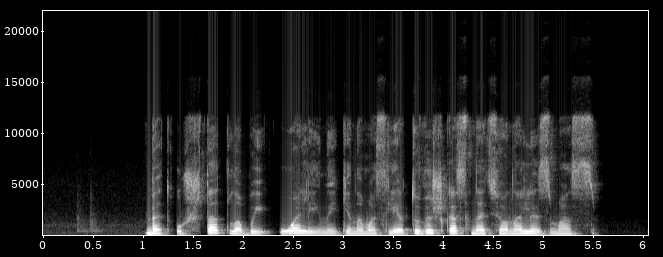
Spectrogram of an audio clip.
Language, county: Lithuanian, Šiauliai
